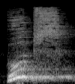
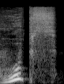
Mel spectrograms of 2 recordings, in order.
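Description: First: Very high, loud little oops; high-pitched, rising oops; dragon's oops. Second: High, loud, annoyed mimicking oops; irked, rising mock oops; grumbled echo. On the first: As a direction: squeal a startled oops. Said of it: "sagte Saphira". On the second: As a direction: throw the oops back crossly. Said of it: "murrte Eragon". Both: A narrator's reading.

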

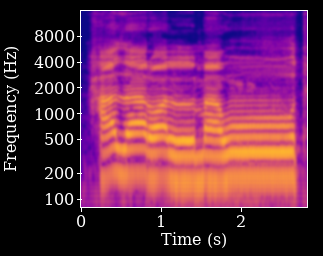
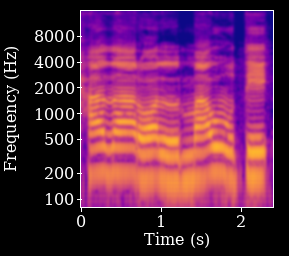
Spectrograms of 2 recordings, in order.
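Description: First: "মাউত" held long, closing on a bare t; slow recitation stopping on the t of মাউত; stopped reading. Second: "মাউতি" ending in a sounded ti; slow recitation carrying through to the i of মাউতি; joined reading. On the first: Teacher showing the pause form, drawn-out stop. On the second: Teacher showing reading without a pause, joined ending. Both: Shown as a demonstration. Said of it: "ওয়াকফ না করলে".

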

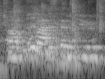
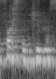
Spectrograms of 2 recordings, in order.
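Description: First: "Fast and Furious" said slowly, leaning on "Fast"; drawn-out punning emphasis. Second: Said in the usual way. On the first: Acted. Slammer repeating a film title as a pun, drawn-out emphasis on "Fast".

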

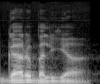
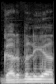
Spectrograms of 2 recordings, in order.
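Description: First: ਗਰਬਲੀਆ as "gar, baliya", small gap after gar. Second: ਗਰਬਲੀਆ as one quick word, no gap; run-together misreading. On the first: Teacher modelling the gap, ਗਰਬਲੀਆ said "gar, baliya". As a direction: leave a gap inside ਗਰਬਲੀਆ before "baliya". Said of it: "gap ਦੇ ਕੇ ਬੋਲਣਾ ਹੈ". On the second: Teacher showing what not to say, ਗਰਬਲੀਆ without a gap. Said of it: "ਗਰਬਲੀਆ ਨਹੀਂ ਬੋਲਣਾ". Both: Shown as a demonstration.

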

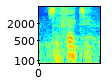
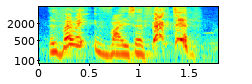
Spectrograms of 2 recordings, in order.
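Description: First: Much softer, lower aside; quiet, low afterthought; hushed repeat. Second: EFFECTIVE punched out, rising; forceful, rising insistence; emphatic assertion. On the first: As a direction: drop it to a murmur. Soft repeat of the point. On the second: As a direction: drive the last word home. Punches the point, then repeats softly. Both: Real, not acted.

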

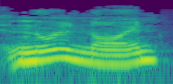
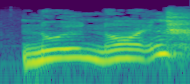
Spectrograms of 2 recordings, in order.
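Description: First: Said in the usual way. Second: Laughing. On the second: Real, not acted. Reads numbers, laughs, corrects.

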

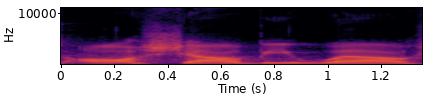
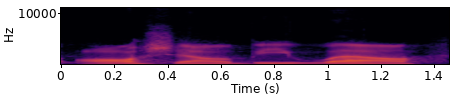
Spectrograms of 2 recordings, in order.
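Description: First: Sincere conviction. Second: Quiet conviction. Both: Retold or imitated. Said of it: "she means it".

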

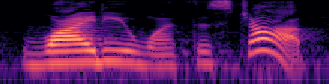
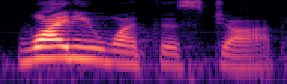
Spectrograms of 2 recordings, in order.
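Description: First: Slower, measured interview question; deliberate repeated question. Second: Louder, forceful opening on "Why"; direct interview question. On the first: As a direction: spell out "Why do you want this job" unhurriedly. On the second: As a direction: launch straight in with a loud "Why". Interviewer's question, first take. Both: Retold or imitated.

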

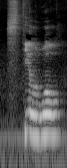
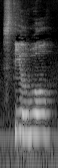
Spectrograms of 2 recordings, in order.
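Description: Both takes have the same delivery.

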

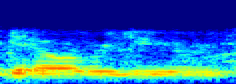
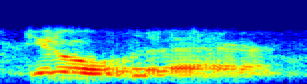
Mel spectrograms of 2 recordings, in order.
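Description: First: Said in the usual way. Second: Loud, higher yell on "Get over there"; shouted there. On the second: Shown as a demonstration. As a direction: bark the word over out loud. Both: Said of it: "Instead of".

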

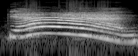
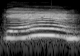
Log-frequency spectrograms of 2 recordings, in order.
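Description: First: "ক্যান" high and stretched out very slowly; pronunciation demo. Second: "ক্যান" as a shorter, clear falling word; pronunciation demo. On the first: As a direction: model "ক্যান" with one long held vowel. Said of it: "দেখো তাহলে উচ্চারণ করো". ("ক্যান" টেনে লম্বা করে উচ্চারণ) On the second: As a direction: repeat "ক্যান" distinctly, less drawn out. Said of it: "কি বলবো এটাকে". ("ক্যান" ছোট করে স্পষ্ট উচ্চারণ) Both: Shown as a demonstration.

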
